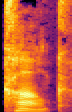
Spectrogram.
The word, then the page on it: conk out: American English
